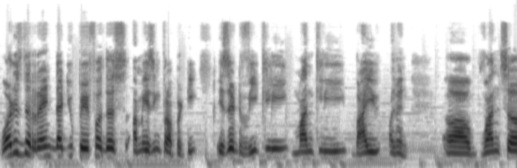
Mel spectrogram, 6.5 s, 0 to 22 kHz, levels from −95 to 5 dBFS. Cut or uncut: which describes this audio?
uncut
